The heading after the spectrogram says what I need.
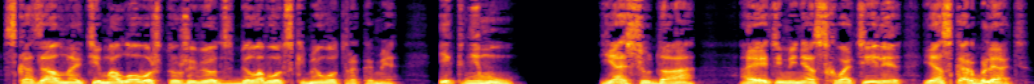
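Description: A man voicing a hot-headed young male retainer who shouts in shrill outrage. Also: lively intonation, normal speed, breathy edge, dry recording, studio quality. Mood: complaining.

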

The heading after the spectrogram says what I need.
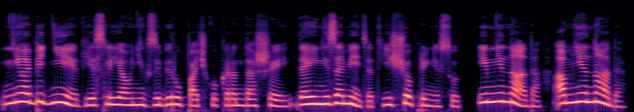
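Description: A woman reader voicing a spiteful older woman teacher, shrill, scornful and defensive, shrieking her replies. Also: lively intonation, a little fast, a little mellow, dry recording, clean studio sound, close to an everyday voice. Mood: venomous.

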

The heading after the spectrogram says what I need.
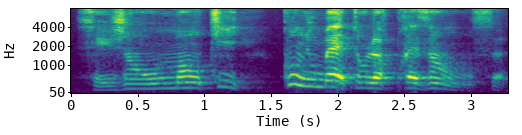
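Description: A reader voicing a proud, indignant middle-aged Frenchman, speaking forcefully in a slightly lower, louder voice. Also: expressive, unhurried. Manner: forceful, declaiming.

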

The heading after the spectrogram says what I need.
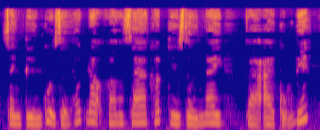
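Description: A woman narrating a story aloud in a steady, plain reading voice. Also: fairly high pitch, brisk, slightly rough, no room sound, poor audio.

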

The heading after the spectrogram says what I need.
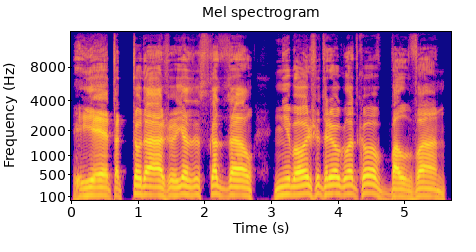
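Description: A disdainful elf scholar, as a male narrator plays him, cool and unflappable in tone. His low, even voice is smooth and unhurried, dry and close in an audiobook reading. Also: no echo. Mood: contemptuous. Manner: icy, contemptuous, unflappable. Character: haughty elf professor, cold and disdainful.

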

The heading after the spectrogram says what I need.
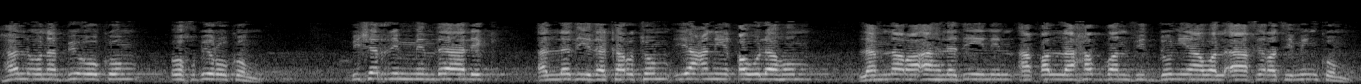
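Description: Student reader, male, very high and monotone, formal recitation, dull lo-fi recording with faint hiss. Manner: measured formal recitation with careful vowel marking. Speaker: student reading the text aloud. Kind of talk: reading a classical text aloud in a lesson.

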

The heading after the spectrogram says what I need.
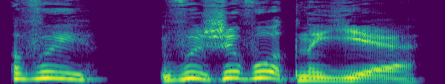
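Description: A tense, snappish young woman lawyer, put on by a man reading an audiobook, her voice pushed well up into a higher register. She complains sharply and curses when rattled. The sound is dry and close. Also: big pitch swings, a little slow, no echo. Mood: indignant. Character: irritable blonde young woman lawyer, nervous.

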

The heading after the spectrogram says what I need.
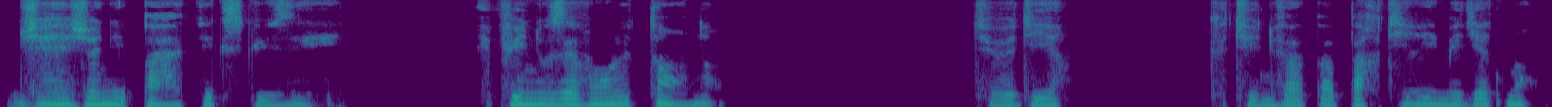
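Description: A man reading aloud as a playful, passionate young woman in an audiobook, keeping his own dark, mellow tone. The voice stays soft and level, recorded close and dry. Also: on the high side, little pitch movement, moderate pace, pauses often, husky, no echo. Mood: affectionate.

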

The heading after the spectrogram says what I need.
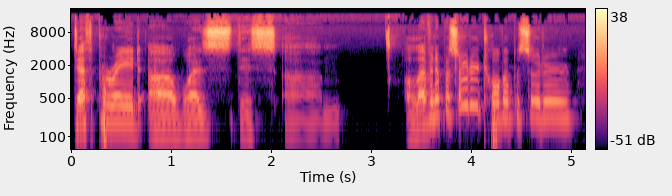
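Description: A woman's voice: sits low, wildly swooping pitch, moderate pace, warm tone. A woman co-hosting a casual chat, rambling a little with "um" and "like" fillers. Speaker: podcast co-host.

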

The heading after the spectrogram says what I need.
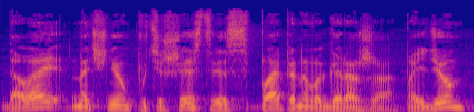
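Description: A man's voice: lowish voice, very animated, normal speed, soft background music, pitched above the performer's own voice. A man voicing a tender young mom. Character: gentle loving young mother.

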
